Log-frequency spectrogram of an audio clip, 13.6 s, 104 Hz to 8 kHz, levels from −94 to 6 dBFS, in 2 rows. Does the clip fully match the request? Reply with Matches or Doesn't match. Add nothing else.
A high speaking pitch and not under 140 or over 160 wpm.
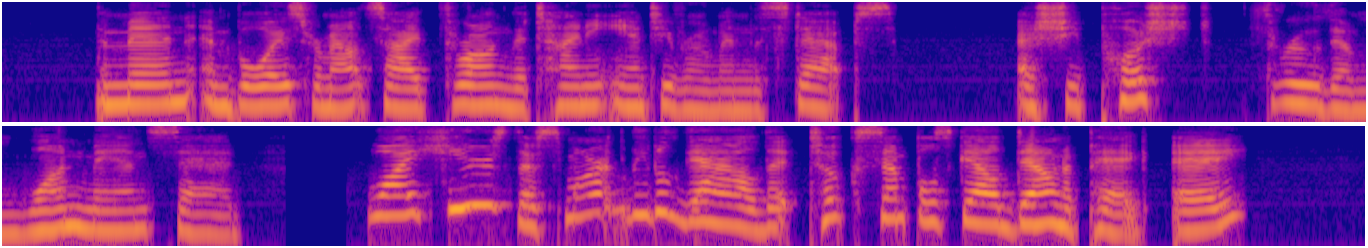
Matches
